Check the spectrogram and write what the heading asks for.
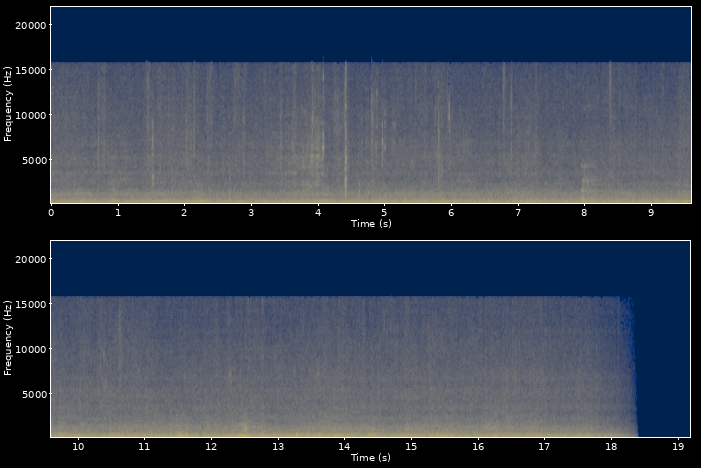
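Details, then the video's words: Many honey bees fanning at the hive and drinking from a leaky hose: dense, even wing drone with a low hum band, a few faint clicks, ending abruptly in silence. "Bees Drinking & Fanning"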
